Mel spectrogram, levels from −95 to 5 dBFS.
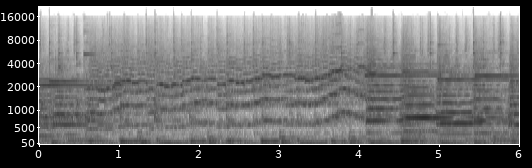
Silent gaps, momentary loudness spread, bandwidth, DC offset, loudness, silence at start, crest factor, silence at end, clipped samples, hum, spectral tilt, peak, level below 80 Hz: none; 5 LU; 18.5 kHz; under 0.1%; -18 LUFS; 0 s; 16 dB; 0 s; under 0.1%; none; -2.5 dB/octave; -2 dBFS; -36 dBFS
